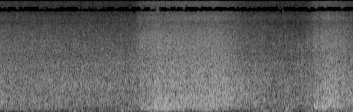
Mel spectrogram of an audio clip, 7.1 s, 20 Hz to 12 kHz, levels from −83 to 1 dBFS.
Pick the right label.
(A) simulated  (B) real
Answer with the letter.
B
